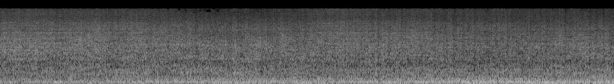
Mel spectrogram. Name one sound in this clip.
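Steel wheels clatter on the rails.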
